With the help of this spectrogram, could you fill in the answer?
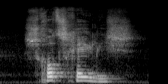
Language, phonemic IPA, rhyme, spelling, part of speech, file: Dutch, /ˌsxɔtsˈɣeː.lis/, -eːlis, Schots-Gaelisch, proper noun, Nl-Schots-Gaelisch.ogg
- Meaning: Scottish Gaelic (the Gaelic language of Scotland)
